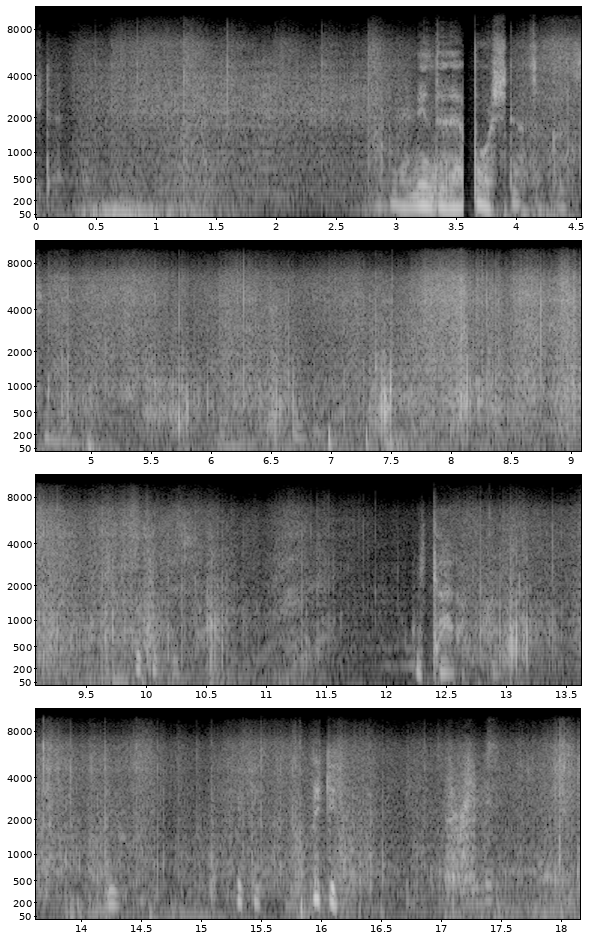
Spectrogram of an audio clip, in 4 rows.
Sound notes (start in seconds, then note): 0.5 upbeat rock music; 4.1 plants rustling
